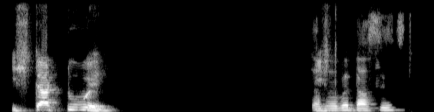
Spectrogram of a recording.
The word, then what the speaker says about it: Statue: হ্যাঁ, স্ট্যাচুর আর্টিকেল হলো ডি, স্ট্যাটুয়ে। তারপর হবে das ist না, ডি ein উচ্চারণ হলো ডি স্ট্যাটুয়ে, তারা হবে দাস ইজ আইনে eine স্ট্যাটুয়ে।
